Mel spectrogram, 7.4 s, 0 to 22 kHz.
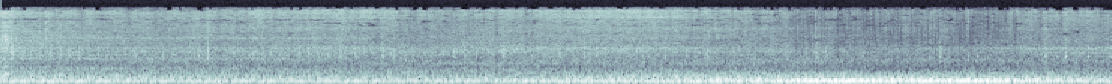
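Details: V8 car driving in third gear: deep rumble with an uneven stumbling beat about four times a second, cutting in and out. Misfire from a plug not firing; owner may replace a coil pack.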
